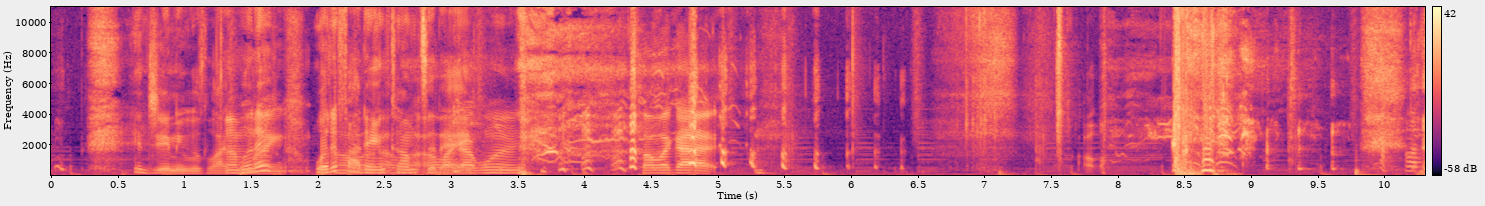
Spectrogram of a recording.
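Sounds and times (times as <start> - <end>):
speech: 0.6 - 5.5
laughter: 2.2 - 6.5, 7.8 - 10.2
person sniffing: 6.6 - 7.5.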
